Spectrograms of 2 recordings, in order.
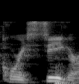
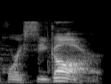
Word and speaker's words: Seager: please let me know if I mispronounced that, because apparently last week I mispronounced Corey Seager. I kept calling him Corey Seagar.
